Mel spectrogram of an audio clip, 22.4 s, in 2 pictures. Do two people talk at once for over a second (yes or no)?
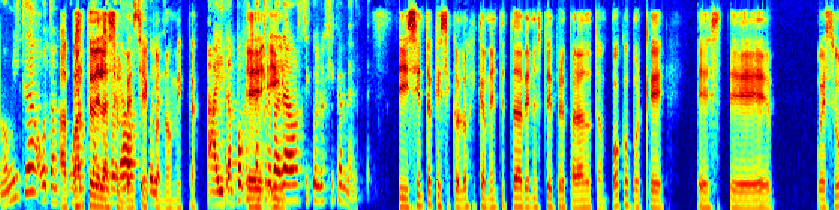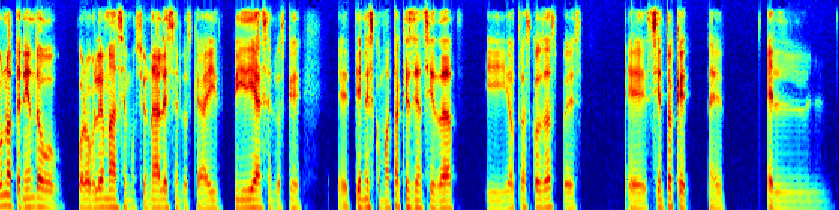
yes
